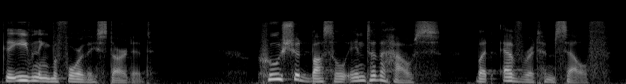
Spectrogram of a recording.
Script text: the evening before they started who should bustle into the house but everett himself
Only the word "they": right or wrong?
right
